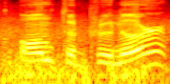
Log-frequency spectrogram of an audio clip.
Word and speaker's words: entrepreneur: الكلمة الأولى تنطق entrepreneur بمعنى رائد أعمال، تنطق شبيهة باللغة الفرنسية، والنطق الصحيح مرة أخرى entrepreneur.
